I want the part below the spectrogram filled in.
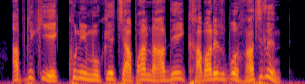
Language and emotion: Bengali, disgusted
